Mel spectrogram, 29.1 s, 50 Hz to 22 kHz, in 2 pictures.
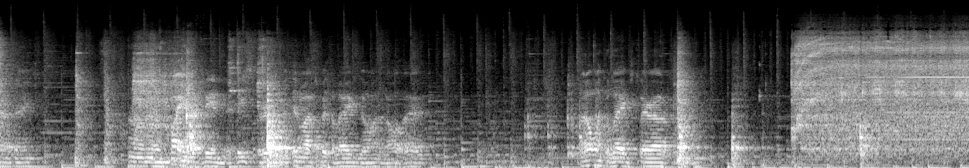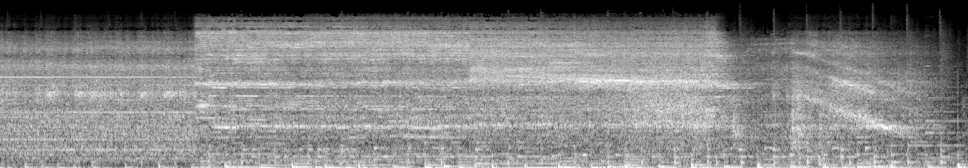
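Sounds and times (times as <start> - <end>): power tool cutting wood: 1.6 - 4.3, 11.9 - 29.0.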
